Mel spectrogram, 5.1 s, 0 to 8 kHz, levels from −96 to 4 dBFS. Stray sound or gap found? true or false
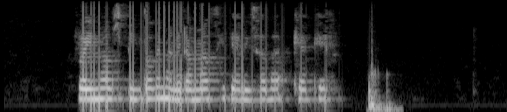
true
